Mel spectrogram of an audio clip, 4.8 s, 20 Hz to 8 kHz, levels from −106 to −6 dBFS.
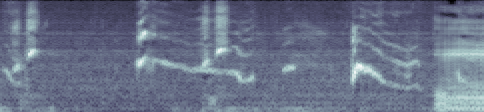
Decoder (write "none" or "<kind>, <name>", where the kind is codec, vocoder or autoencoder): vocoder, Vocos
